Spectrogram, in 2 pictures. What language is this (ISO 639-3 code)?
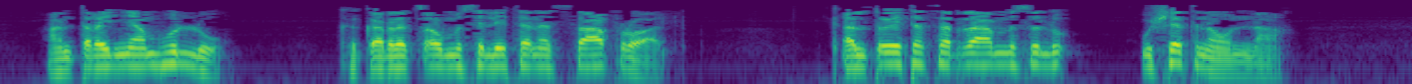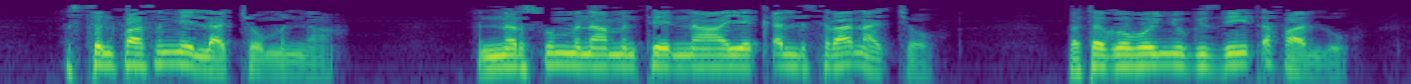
amh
